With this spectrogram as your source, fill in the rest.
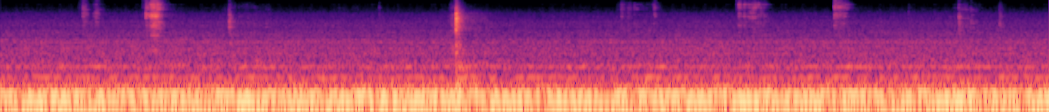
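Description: Metal tweezers click and tap lightly against a metal tray.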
